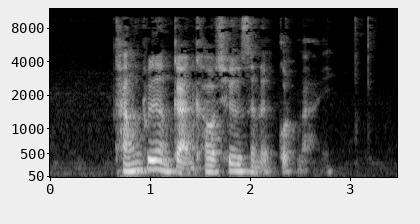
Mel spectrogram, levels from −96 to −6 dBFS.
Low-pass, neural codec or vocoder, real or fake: 9.9 kHz; none; real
